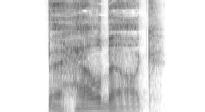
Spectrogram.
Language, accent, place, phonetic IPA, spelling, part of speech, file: German, Germany, Berlin, [bəˈhɛʁbɛʁk], beherberg, verb, De-beherberg.ogg
- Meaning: 1. singular imperative of beherbergen 2. first-person singular present of beherbergen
